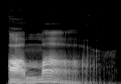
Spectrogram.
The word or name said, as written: amar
